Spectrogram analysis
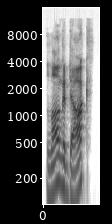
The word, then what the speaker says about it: Languedoc: with myself today um his name is Sean longa do um pronounced that correctly I believe you got it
